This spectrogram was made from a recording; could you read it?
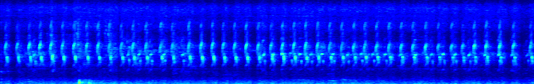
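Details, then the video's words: In Assam, India, a common tailorbird, locally patxhia sorai or tiposi sorai, calls with a bright, rapid series of loud, high, repeated notes, nearly three a second, against quiet background and one brief thump. "Call Of Common Tailor Bird!"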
